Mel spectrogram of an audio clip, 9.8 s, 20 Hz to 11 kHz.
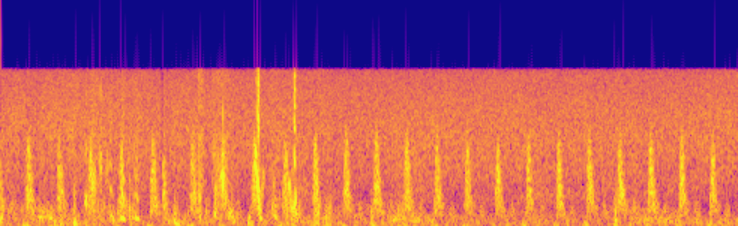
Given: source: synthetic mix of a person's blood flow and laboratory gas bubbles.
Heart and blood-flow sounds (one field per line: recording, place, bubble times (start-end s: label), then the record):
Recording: Doppler ultrasound of blood flow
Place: subclavian vein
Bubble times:
1.10-1.50 s: bubbles
1.57-1.87 s: bubbles
2.62-2.71 s: bubbles
2.81-3.11 s: bubbles
3.37-3.52 s: bubbles
3.60-3.73 s: bubbles
3.81-3.99 s: bubbles
From the record:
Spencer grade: 2 (many but less than half of the cardiac periods contain bubble signals, singularly or in groups)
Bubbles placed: anywhere in the cardiac cycle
